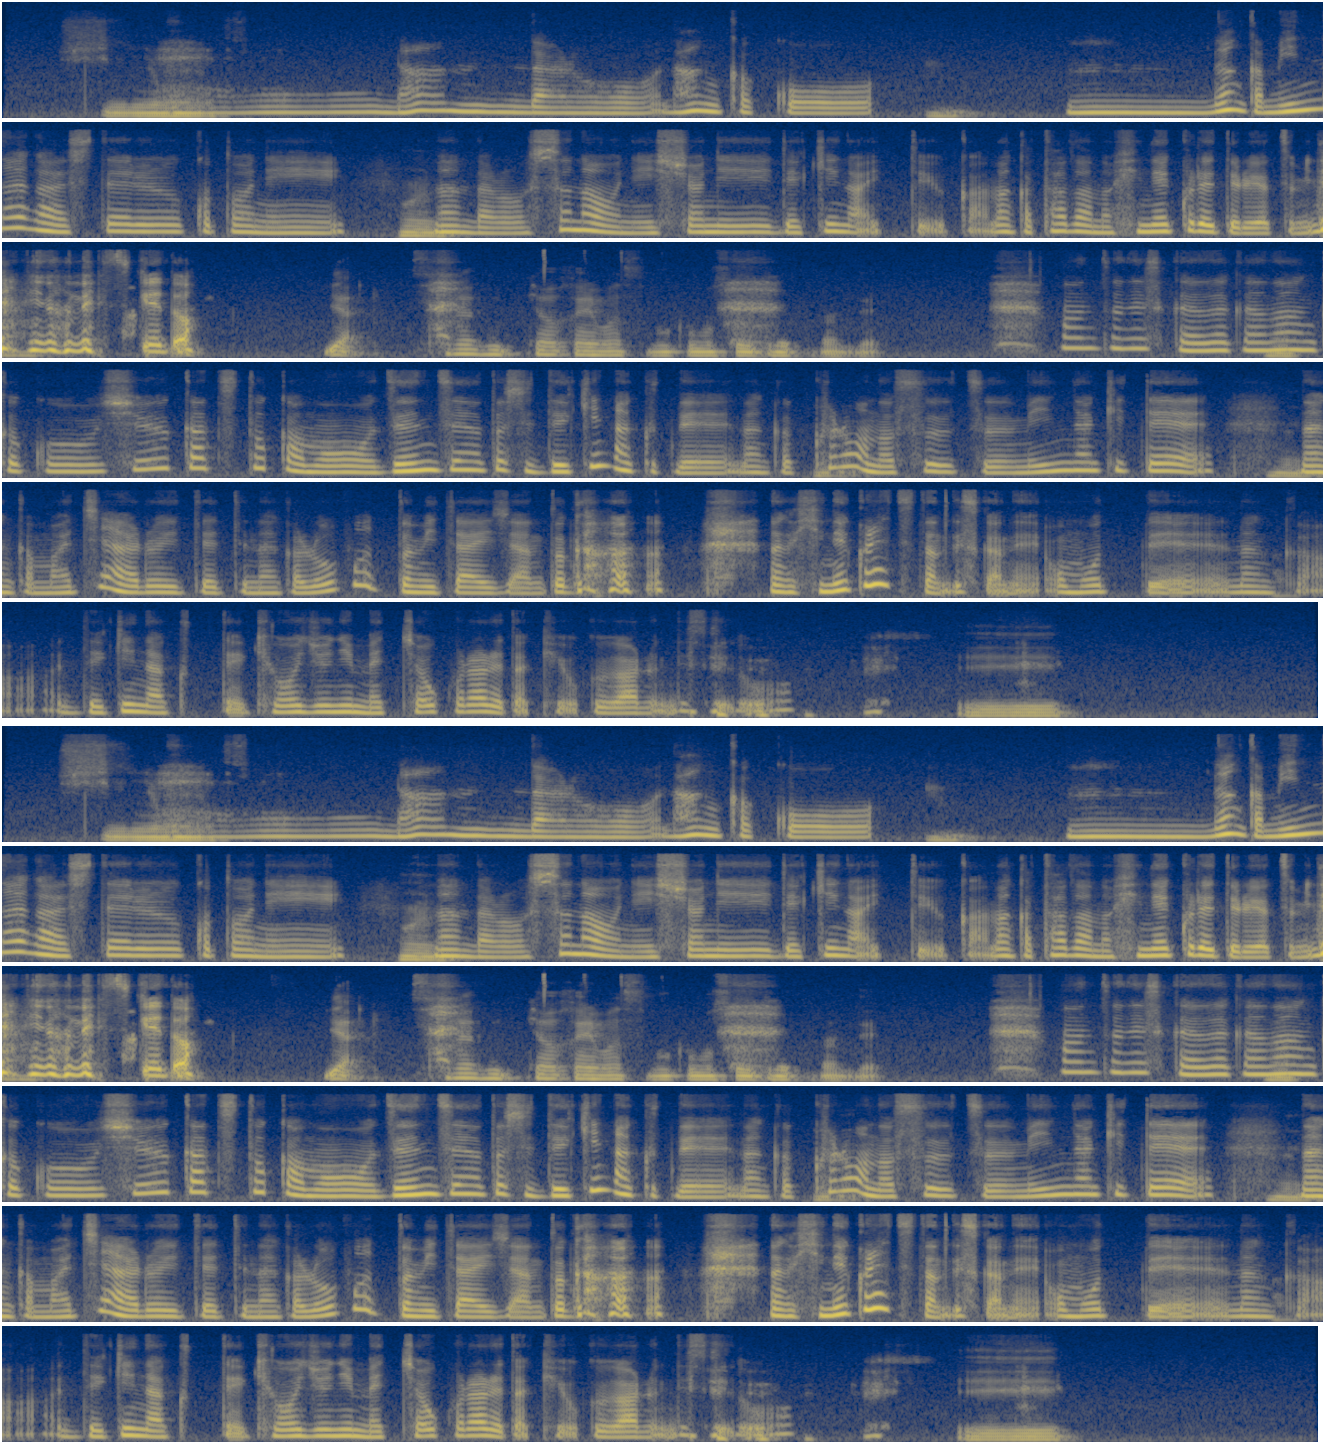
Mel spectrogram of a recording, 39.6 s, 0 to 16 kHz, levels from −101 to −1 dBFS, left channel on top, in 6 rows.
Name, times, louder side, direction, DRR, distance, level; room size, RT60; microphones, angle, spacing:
voice 1, 0.3-1.1 4.6-4.9 8.6-8.9 13.2-13.4 14.0-14.2 14.8-17.6 19.5-19.7 23.9-24.1 26.1-26.4 36.6-36.9 37.3-38.4, right 1 dB, 35° right, 1.2 m, -32 dB
voice 2, 0.8-4.4 5.3-8.3 8.8-14.2 15.3-15.5 16.8-17.1 18.2-33.9 34.1-37.0, right 2 dB, 20° right, 0.5 m, -25 dB
head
